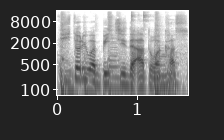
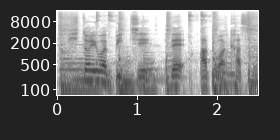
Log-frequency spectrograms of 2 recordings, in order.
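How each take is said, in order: First: It is said at normal speed. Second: It is said a little more slowly.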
